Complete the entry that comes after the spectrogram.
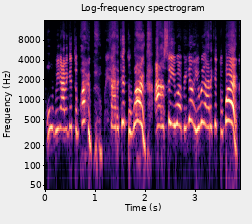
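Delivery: very high-pitched mocking chant; mock yelling. Host mocks the girls yelling on the van, high-pitched imitation. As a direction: mimic their excited yelling in a high put-on voice. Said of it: "sitting there yelling out".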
